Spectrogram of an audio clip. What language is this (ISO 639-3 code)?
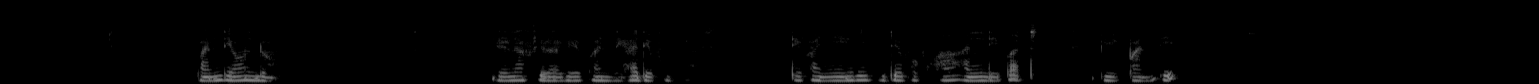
ful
